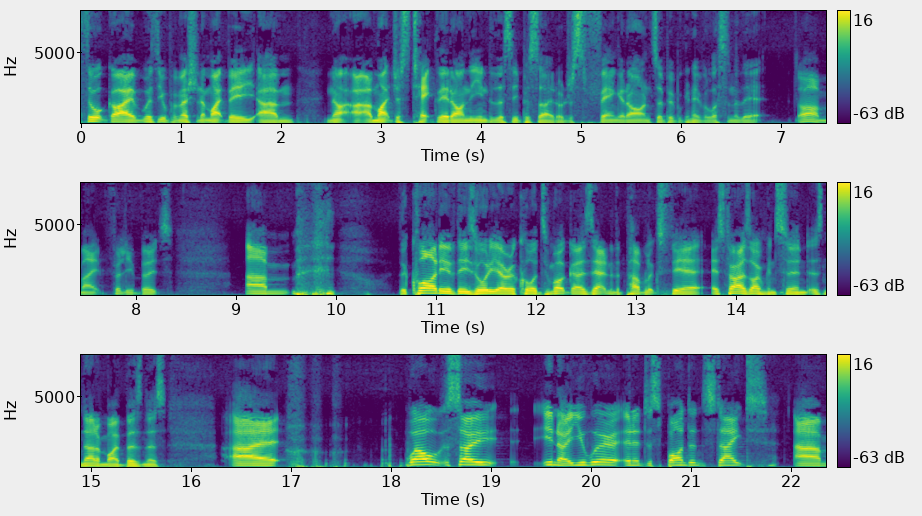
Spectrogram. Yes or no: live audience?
no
